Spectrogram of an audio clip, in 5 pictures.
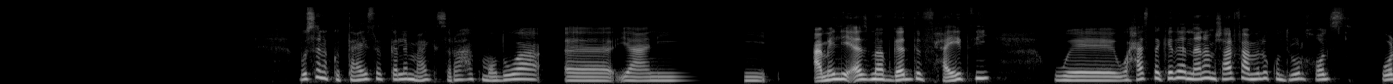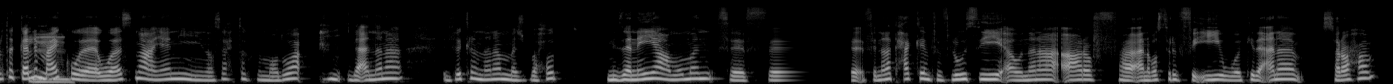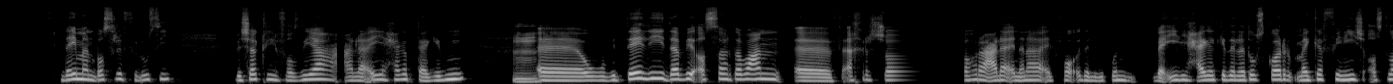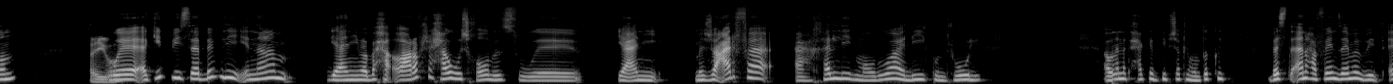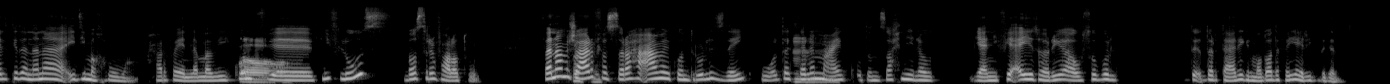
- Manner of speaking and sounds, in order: distorted speech; in English: "control"; throat clearing; in English: "control"; in English: "control"
- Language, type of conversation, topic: Arabic, advice, إزاي أحط ميزانية للتسوق وأتحكم في المصروفات عشان أتجنب الصرف الزيادة؟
